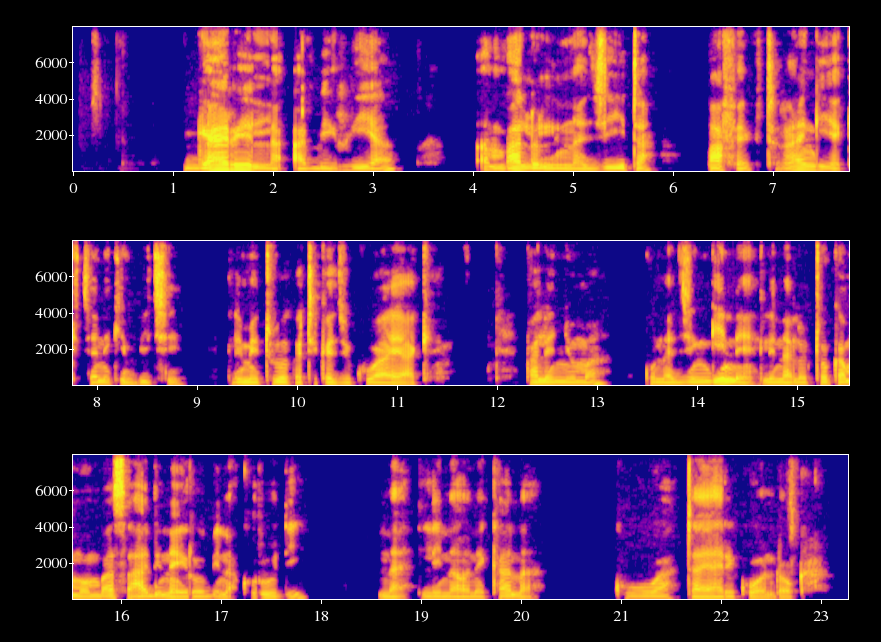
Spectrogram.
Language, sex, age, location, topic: Swahili, male, 36-49, Nairobi, government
